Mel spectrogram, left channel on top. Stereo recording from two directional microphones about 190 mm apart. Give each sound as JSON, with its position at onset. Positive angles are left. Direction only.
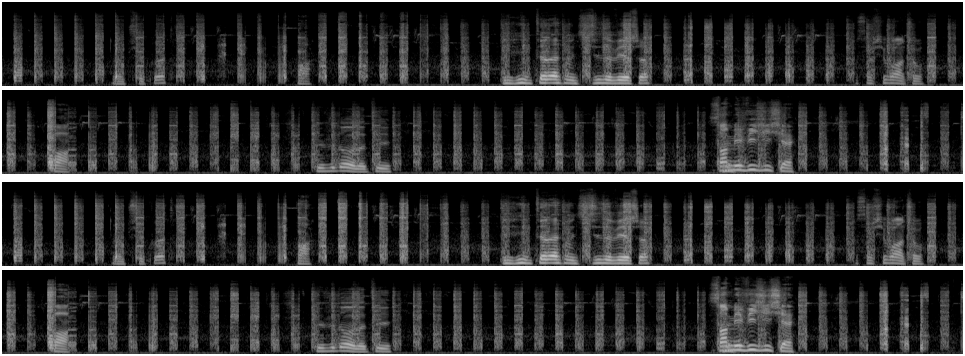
{"t": 0.1, "sound": "music", "side_deg": -10}
{"t": 4.6, "sound": "music", "side_deg": 0}
{"t": 5.3, "sound": "music", "side_deg": -10}
{"t": 16.7, "sound": "speech", "side_deg": -45}
{"t": 17.6, "sound": "music", "side_deg": -15}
